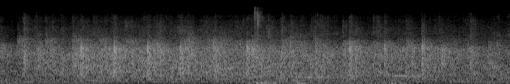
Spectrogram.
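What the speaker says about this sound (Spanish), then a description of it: "Un aplauso a las amas de casa." Sustained applause from a church congregation fills the space evenly, a dense steady wash of many hands clapping for housewives at a Pentecostal-style service, moderately loud and without speech.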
